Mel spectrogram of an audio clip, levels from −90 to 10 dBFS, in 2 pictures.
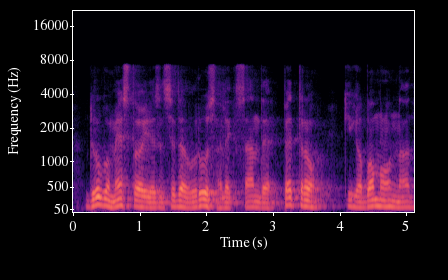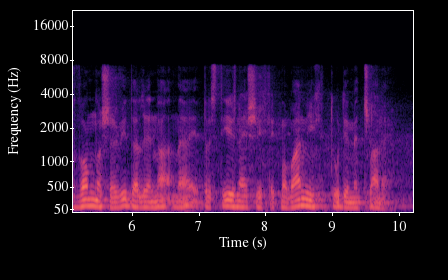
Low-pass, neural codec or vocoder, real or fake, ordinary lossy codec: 7.2 kHz; codec, 16 kHz, 2 kbps, FunCodec, trained on Chinese and English, 25 frames a second; fake; none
